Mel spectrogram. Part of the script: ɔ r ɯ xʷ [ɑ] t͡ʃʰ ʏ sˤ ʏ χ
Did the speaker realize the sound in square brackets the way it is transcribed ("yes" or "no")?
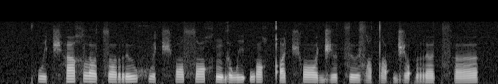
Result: no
